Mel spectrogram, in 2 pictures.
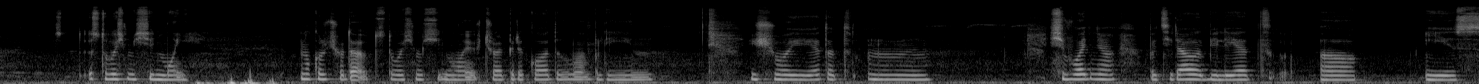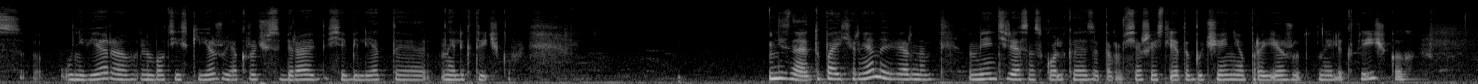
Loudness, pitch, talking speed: -31 LUFS, 215 Hz, 95 wpm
